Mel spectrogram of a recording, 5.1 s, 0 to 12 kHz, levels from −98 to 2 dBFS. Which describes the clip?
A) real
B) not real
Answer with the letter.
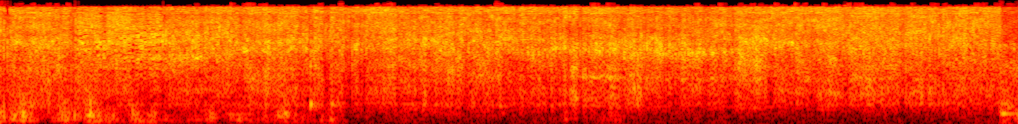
B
